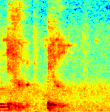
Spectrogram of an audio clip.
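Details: Two short coughs from a young child with a cold and cough, in a quiet room; a child in the household has been feverish for two days.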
